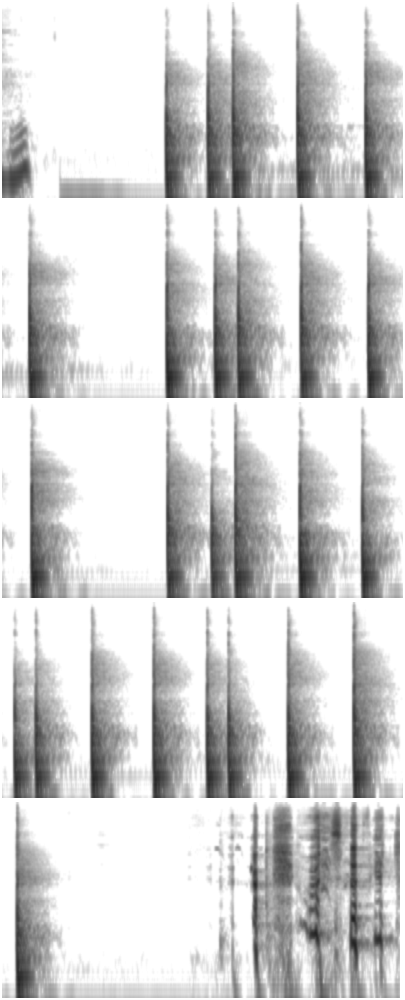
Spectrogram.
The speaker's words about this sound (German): Ich klopfe jetzt eine bekannte Melodie auf den Tisch und ihr erratet, um welchen Song es sich handelt.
